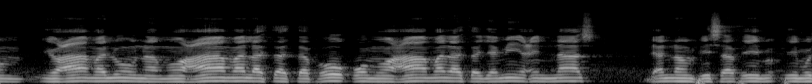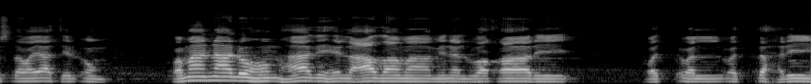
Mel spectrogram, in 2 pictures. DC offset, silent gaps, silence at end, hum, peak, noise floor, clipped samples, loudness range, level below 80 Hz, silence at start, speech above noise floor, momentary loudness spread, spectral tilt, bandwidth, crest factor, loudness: under 0.1%; none; 0 s; none; -8 dBFS; -60 dBFS; under 0.1%; 7 LU; -58 dBFS; 0 s; 36 dB; 11 LU; -6.5 dB/octave; 10.5 kHz; 16 dB; -24 LUFS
